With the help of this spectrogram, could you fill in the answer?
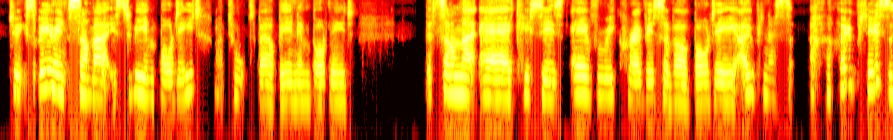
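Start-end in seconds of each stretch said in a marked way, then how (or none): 9.2-11.1 words broken up by laughing throughout. Reading a tarot passage aloud while thinking of the Eros card, laughing. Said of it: "Sorry, I'm just laughing".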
